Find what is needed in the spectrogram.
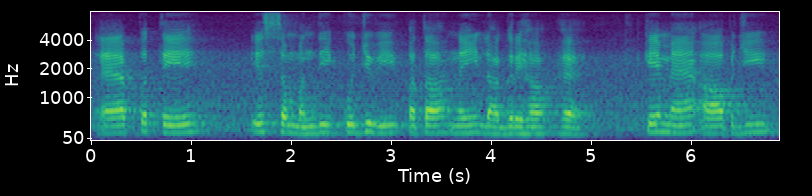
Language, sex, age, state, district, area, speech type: Punjabi, male, 30-45, Punjab, Kapurthala, rural, spontaneous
